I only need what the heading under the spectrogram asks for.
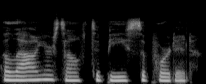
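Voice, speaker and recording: A woman reads a guided meditation from a script in the mellow, relaxed manner of a counselor. She gives gentle instructions at an unhurried, soothing pace and a level pitch. The recording is close and dry, with no room echo.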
